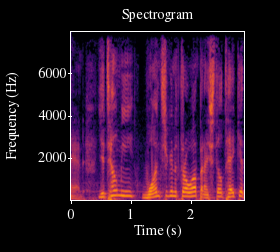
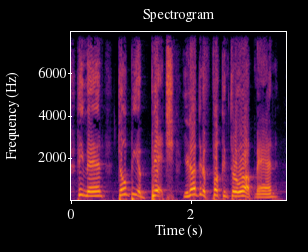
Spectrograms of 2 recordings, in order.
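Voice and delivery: raised, louder voice, mock-angry friend; acted scolding; 6 semitones higher, 5 dB louder than usual. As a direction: tell off your drunk buddy. Friend scolds his queasy drunk buddy.

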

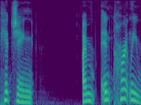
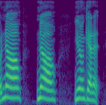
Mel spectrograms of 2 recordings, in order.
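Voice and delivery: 1 loud protest; 7 semitones higher, 8 dB louder than usual. Retold or imitated. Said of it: "I go".

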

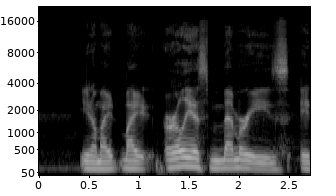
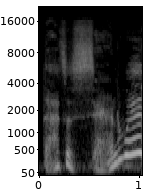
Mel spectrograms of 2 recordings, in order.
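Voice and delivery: put-on amazed kid; 8 semitones higher, slower than usual. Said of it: "and I was like".

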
